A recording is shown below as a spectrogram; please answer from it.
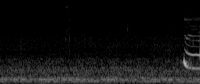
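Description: Low room noise with a faint steady hum, then near the end a child begins speaking in a high-pitched character voice.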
